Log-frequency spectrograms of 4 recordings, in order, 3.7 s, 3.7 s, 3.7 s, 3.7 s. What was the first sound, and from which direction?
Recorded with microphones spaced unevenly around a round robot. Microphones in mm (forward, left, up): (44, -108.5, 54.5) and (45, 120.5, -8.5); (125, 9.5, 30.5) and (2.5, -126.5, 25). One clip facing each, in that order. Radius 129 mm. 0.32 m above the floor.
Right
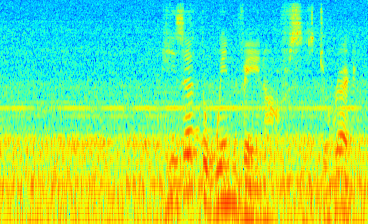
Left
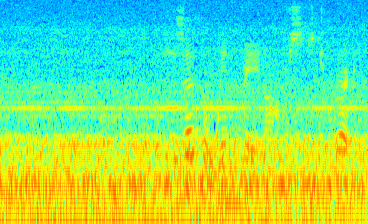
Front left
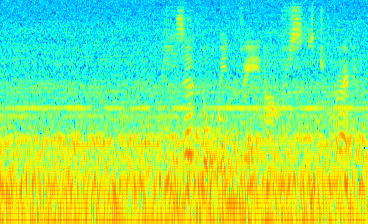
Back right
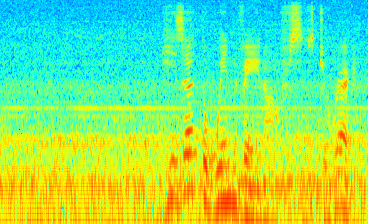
A man speaking, 130° right.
